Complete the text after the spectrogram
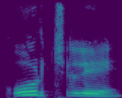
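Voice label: "kiurchi" ergative, Archi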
